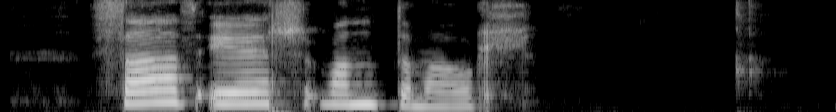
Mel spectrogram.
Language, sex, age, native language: Icelandic, female, 20-29, Icelandic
